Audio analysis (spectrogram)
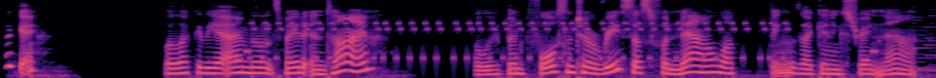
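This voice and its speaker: A woman's voice: mid-range voice, fast, darkish tone. An Australian woman chatting casually while streaming a game from home, giggly and self-deprecating, often tripping over her words. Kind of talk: casual let's-play commentary. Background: faint background music.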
